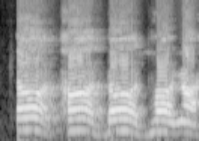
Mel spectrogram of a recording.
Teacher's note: त देखो दांत में जीभ फेंक रहा है,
